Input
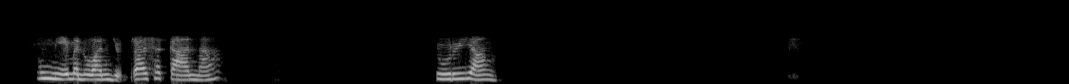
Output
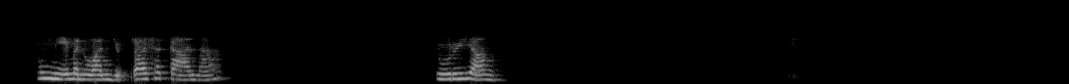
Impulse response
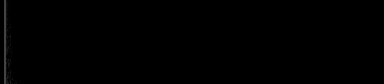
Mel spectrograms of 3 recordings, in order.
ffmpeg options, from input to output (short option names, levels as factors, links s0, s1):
-filter_complex "[1:a]atrim=start_sample=2205,atrim=end_sample=6174[s0];[0:a][s0]afir=irnorm=-1:irlink=0,asplit=3[s1][s2][s3];[s1]afade=t=out:st=1.73:d=0.02[s4];[s2]flanger=delay=19.5:depth=3.8:speed=1.4,afade=t=in:st=1.73:d=0.02,afade=t=out:st=4.38:d=0.02[s5];[s3]afade=t=in:st=4.38:d=0.02[s6];[s4][s5][s6]amix=inputs=3:normalize=0,volume=0.631"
